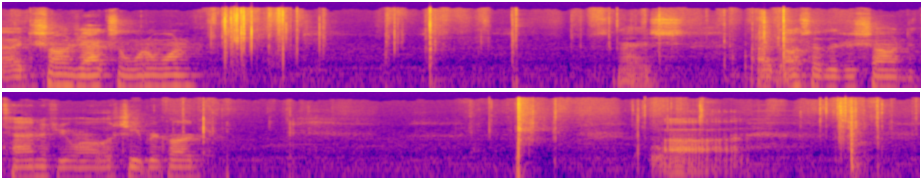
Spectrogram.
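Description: Hard plastic card cases click and clack as hands handle them.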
